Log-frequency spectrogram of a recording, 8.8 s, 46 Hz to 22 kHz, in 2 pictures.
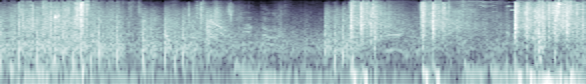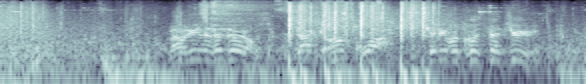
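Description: Heavy gunfire erupts in a Battlefield 6 campaign mission where secret service agents guard the president's limousine, with rapid machine-gun bursts and loud close shots clattering in dense, overlapping volleys.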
